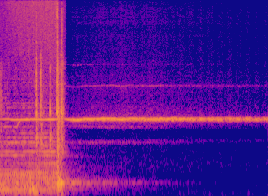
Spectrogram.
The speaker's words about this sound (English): And then, well, then it's silent. We close the door and then it's silent.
